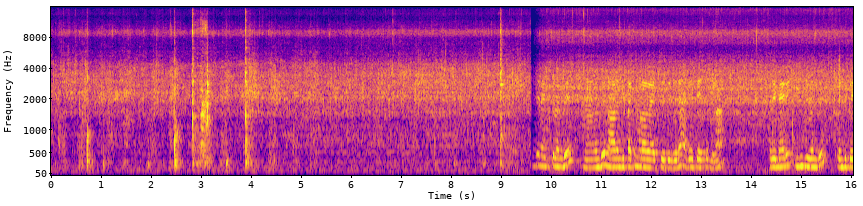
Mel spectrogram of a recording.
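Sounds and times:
spoon stirring and scraping pan: 0:00.0 - 0:09.6
food sizzling in oil: 0:00.0 - 0:16.0
spoon knocking against pan: 0:00.6 - 0:01.2, 0:01.9 - 0:04.1.

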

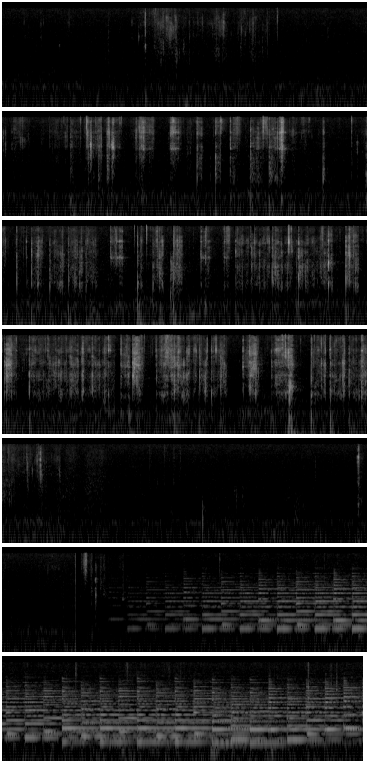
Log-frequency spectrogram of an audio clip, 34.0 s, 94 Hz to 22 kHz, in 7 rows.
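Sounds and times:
utensil stirring icing in bowl: 0:05.6 - 0:20.2.

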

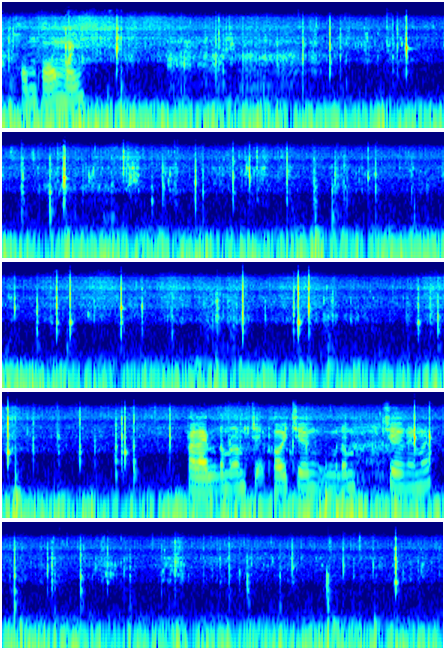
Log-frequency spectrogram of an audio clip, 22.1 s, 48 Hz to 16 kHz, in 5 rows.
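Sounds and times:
water sloshing and splashing: 0:00.0 - 0:22.0
wind rumble on microphone: 0:00.0 - 0:22.0
metal hook ticking: 0:14.0 - 0:16.4.

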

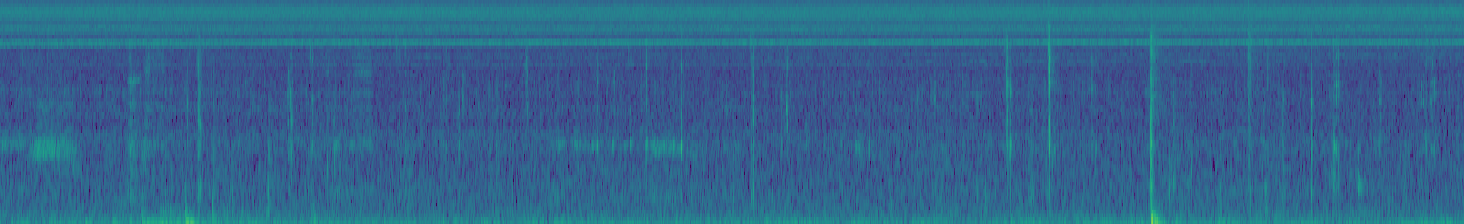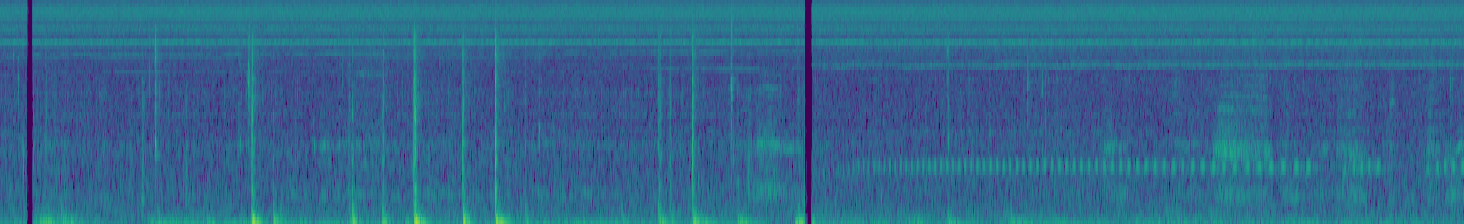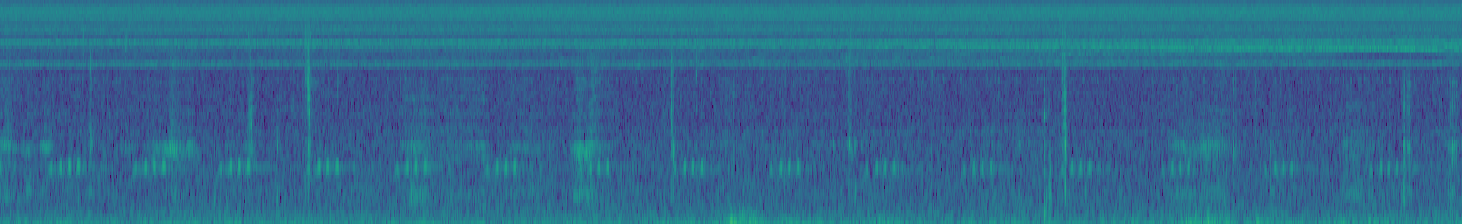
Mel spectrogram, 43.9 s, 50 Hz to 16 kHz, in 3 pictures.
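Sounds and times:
high insect drone: 0:00.0 - 0:43.9
insect pulsed chirping: 0:00.0 - 0:43.9
chewing and crunching food: 0:01.3 - 0:22.3, 0:31.6 - 0:32.6, 0:39.4 - 0:40.2.

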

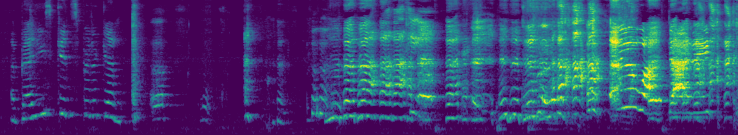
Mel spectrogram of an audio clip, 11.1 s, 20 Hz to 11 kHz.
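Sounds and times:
baby and child laughing: 0:03.7 - 0:11.0.

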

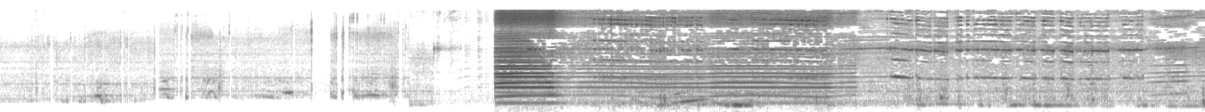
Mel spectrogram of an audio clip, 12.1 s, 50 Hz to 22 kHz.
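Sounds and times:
rotary tool motor whining: 0:05.0 - 0:12.0.

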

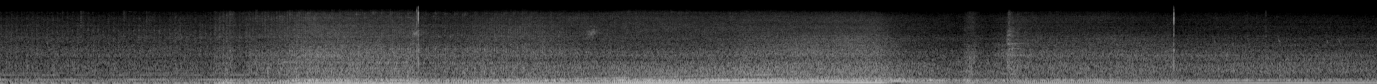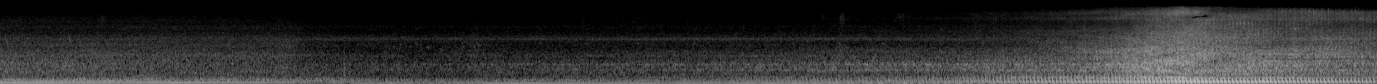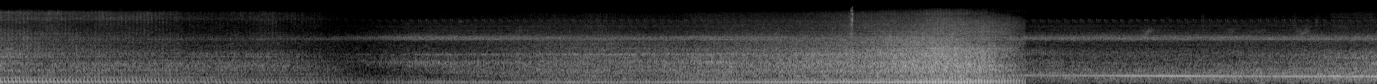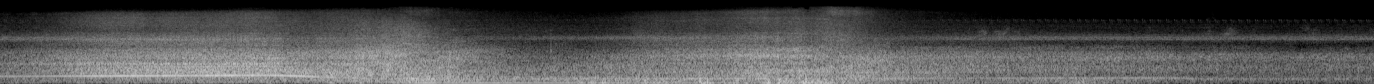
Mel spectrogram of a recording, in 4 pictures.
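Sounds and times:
steady engine hum: 0:00.0 - 0:55.0
vehicle engines passing: 0:00.0 - 0:55.0.

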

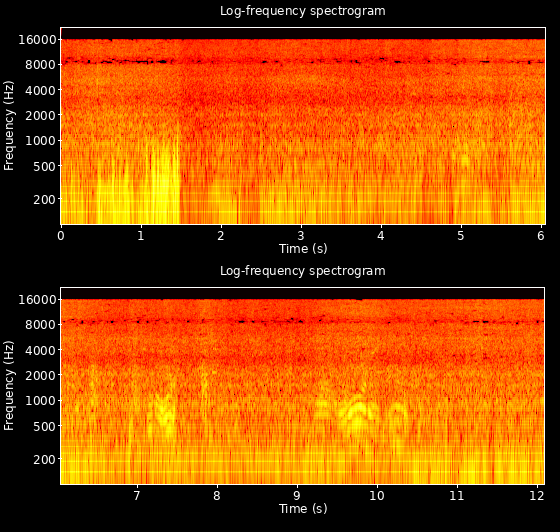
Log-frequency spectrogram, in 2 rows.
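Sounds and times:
wind on microphone: 0:00.0 - 0:01.7
distant diesel engine humming: 0:00.0 - 0:12.0.

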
